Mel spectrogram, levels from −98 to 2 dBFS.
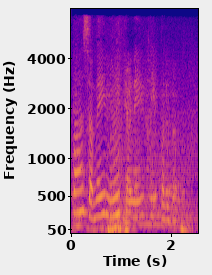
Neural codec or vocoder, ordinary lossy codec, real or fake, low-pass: codec, 16 kHz, 0.5 kbps, X-Codec, HuBERT features, trained on general audio; AAC, 32 kbps; fake; 7.2 kHz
